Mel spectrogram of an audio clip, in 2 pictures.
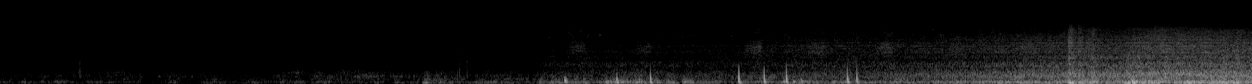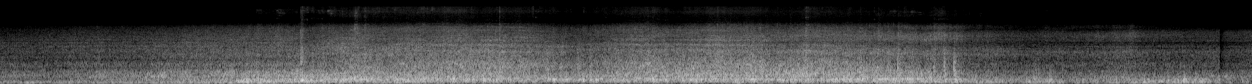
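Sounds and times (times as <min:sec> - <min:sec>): diesel locomotive engine: 0:06.4 - 0:25.0
train wheels on rails: 0:09.5 - 0:25.0.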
